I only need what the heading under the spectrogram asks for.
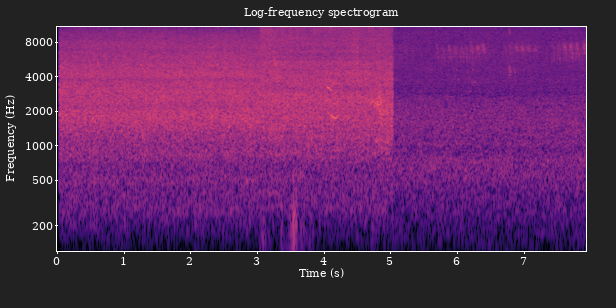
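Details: Broad hiss of wind or surf with a soft thump midway, the level dropping suddenly after a few seconds to a quieter steady hush.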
